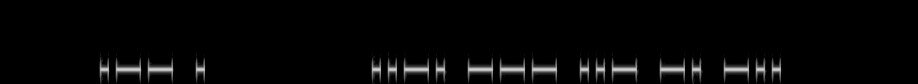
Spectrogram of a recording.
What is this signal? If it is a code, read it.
Morse code, heard as a keyed tone, about 15 wpm, 700 Hz. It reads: WE FOUND
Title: 3x Word-Spacing - Sentences from Top 300 Words - 15wpm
